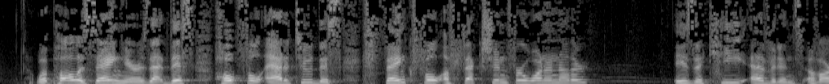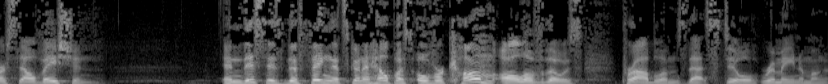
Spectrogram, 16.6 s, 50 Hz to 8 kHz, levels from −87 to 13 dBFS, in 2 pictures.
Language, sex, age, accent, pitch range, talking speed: English, male, 30-49, American, 135-200 Hz, 150 wpm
